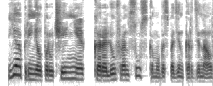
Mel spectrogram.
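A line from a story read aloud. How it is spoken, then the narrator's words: Calm reply. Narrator (Russian): спокойно отвечал Атос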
